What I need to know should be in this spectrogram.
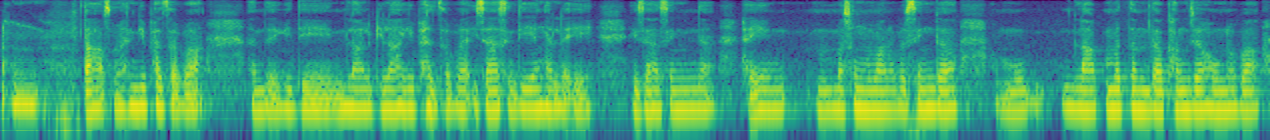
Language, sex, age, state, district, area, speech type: Manipuri, female, 30-45, Manipur, Bishnupur, rural, spontaneous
